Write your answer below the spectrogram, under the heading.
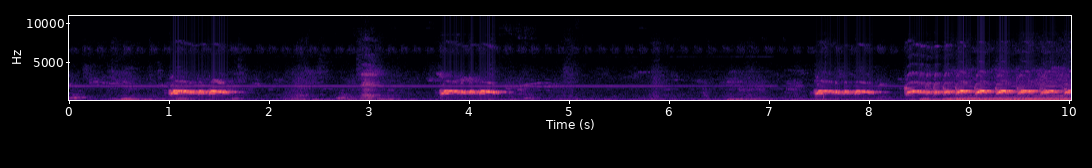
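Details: Local zebra dove with a smooth, responsive song used as a lure for other doves: three short rolling coo bursts, then a longer bubbling series at the end, with faint low rumble between phrases.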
